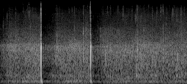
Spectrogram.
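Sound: audience clapping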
